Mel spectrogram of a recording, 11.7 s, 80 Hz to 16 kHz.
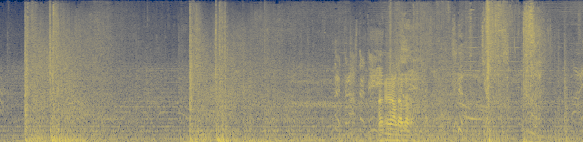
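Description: Booming blasts from an infinite rocket launcher in Resident Evil 4 Remake, several loud detonations spaced a few seconds apart, with mechanical clatter and game effects between them and talk running underneath.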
